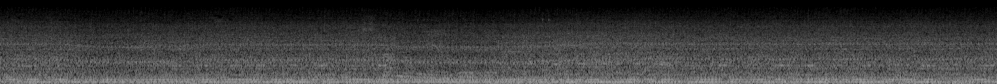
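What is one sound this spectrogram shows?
A riding lawn mower engine drones steadily.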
